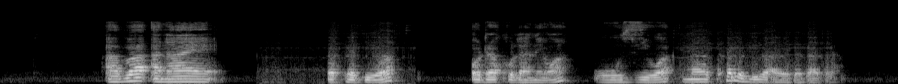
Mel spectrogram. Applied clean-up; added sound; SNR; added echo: neural separator model SepFormer DNS4.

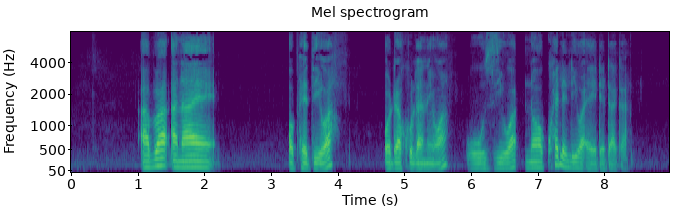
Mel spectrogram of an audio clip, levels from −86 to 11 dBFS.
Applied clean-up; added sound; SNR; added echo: none; none; none; none.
